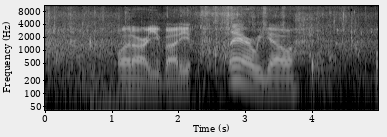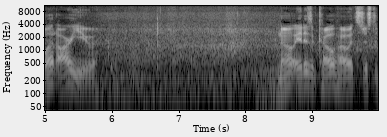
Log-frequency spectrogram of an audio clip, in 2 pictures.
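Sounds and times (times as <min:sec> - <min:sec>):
wind noise on microphone: 0:00.0 - 0:02.7, 0:05.3 - 0:09.3
creek water flowing: 0:00.0 - 0:08.1.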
